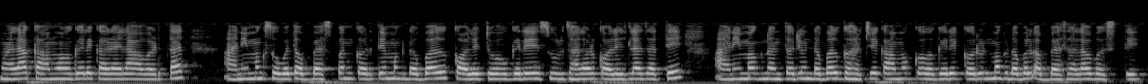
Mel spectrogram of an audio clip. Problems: background sounds at intervals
